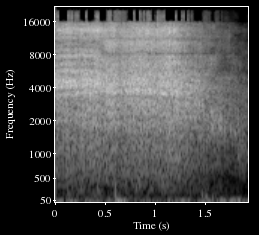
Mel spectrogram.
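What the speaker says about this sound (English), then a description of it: "I've got a little steamer here, and what I'm going to do is try and steam out as many of the creases that I can" A small garment steamer hisses loudly and steadily up close, a continuous airy rush of steam that fades slightly toward the end.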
